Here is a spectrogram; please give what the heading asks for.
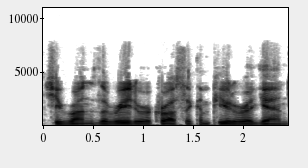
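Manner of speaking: ordinary delivery, nothing marked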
